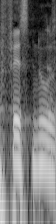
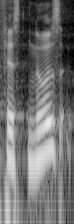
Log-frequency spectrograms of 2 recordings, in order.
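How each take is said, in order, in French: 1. La première partie se prononce 'fesse', sans t. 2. La première partie se prononce 'fest', avec un t. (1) "on dit pas fest-nose" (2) "on dit bien fest-nose"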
